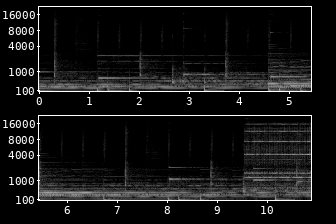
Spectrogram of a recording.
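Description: A telephone rings in a quiet night scene, repeated melodic bell-like tones chiming in bursts over soft low thumps, clear and fairly close with no talking.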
